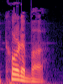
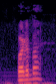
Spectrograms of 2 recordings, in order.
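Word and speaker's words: Córdoba: I want to remind our listeners that we're speaking, and I think I keep mispronouncing. It's the Cordoba. – Cordoba? Uh-oh. – Cordoba Institute. – You can say it either way.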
